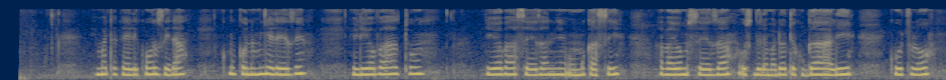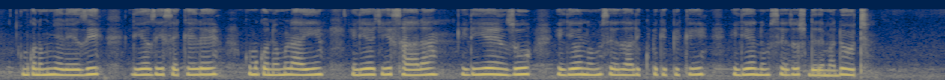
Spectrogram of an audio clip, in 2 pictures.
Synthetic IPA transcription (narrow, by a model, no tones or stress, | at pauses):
ematekelikuːnziɾa | kumuko̞no̞ːmuɲe̞le̞ziː | lijo̞βaːtu | lijo̞βase̞ːzaniomukasiaβajo̞ːmuse̞ːzaosud̪ilemado̞tekuɡaːlikutulo | kumuko̞nomuɲe̞le̞ːzi | lijo̞zise̞ke̞le̞ | kumuko̞no̞ːmulaji | elijocisaːla | elije̞ːnzu | elijonomuse̞ːzaliku̥pikipikielijeːnoːmuse̞ːzosud̪ilemado̞te̥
